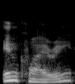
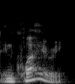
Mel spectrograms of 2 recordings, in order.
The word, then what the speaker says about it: inquiry: So some American English words are stressed differently. Different syllable is stressed. For example, you have ballet and ballet. You have address and address. The second is British. You have inquiry and inquiry. You have magazine and you have magazine, right?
